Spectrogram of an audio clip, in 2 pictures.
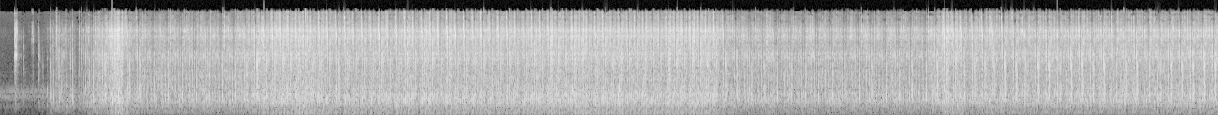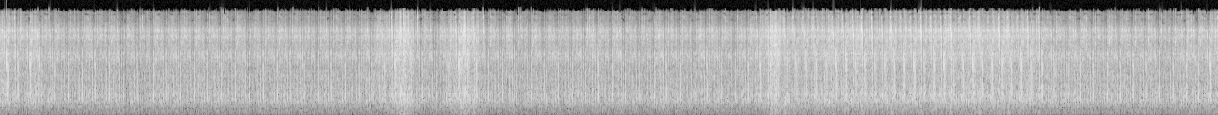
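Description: Hand-cranked Lego Technic model of an inline two-cylinder diesel engine being run: its plastic crank, gears and pistons clatter in a fast, steady rattle, heavier for the first several seconds.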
